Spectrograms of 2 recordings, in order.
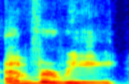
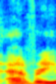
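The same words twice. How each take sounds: First: Every syllable is pronounced slowly and distinctly. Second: The word is said quickly with reduced syllables. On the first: The speaker calls it wrong. "try not to over enunciate, ... I don't want to say the word is every" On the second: The speaker calls it right. "Instead, I want to say the word's every"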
